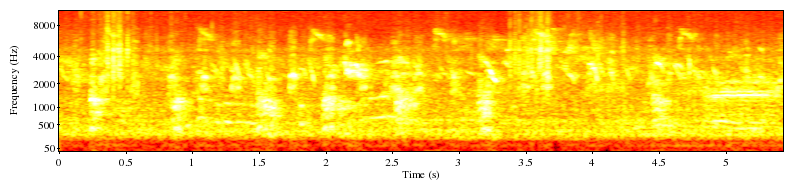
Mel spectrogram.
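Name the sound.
chickens, ducks and chicks clucking while eating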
